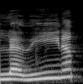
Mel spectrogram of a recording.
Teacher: کے لیے زبان کی نوک کو دانتوں کے کنارے پہ لگائیے، ذال نرمی والا حروف ہے، سیٹ کی آواز نہیں آئے گی ، ذی کو لمبا کیا کیونکہ یہ حروف مد ہے، نہ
